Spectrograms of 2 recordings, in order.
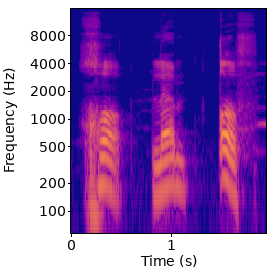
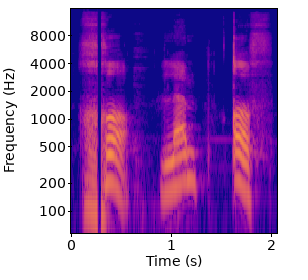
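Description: No difference in how they are said.

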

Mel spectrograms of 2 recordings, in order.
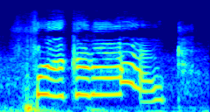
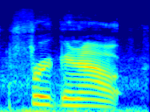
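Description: First: A sudden high squeal of excitement; excited shriek. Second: Said in the usual way. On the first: Real, not acted. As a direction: yelp it out, losing it.

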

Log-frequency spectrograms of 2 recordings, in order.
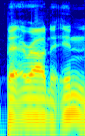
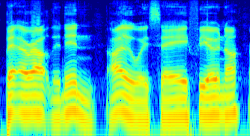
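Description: First: Said in the usual way. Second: Loud, clearly projected character line; Shrek. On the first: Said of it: "didn't come out as clearly as it could have". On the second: Acted. Gamer redoing Shrek's burp line, loud impression. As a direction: belt out the catchphrase clearly. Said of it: "It could have been a lot clearer".

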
